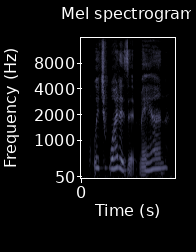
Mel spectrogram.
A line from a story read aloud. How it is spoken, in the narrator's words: whined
